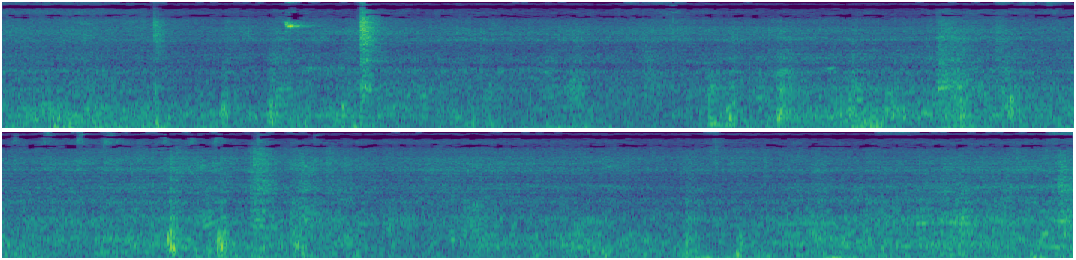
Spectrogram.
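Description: Steam train's passenger coach running along the track, heard from an open window: a steady rumble and rattle, with the wheels knocking over rail joints at irregular moments.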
